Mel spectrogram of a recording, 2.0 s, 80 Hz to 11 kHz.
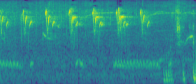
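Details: Several tawny-flanked prinias in a feeding bird party at Djuma Game Reserve, South Africa, on a morning in April 2016, one beating a caterpillar, give short, high chirps in quick succession over a steady lower whistle-like tone, with a few soft knocks near the end.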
